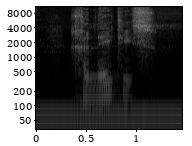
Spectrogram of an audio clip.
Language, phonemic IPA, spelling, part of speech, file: Dutch, /ɣəˈnetis/, genetisch, adjective, Nl-genetisch.ogg
- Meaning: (adjective) genetic; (adverb) genetically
